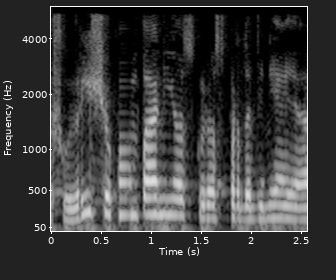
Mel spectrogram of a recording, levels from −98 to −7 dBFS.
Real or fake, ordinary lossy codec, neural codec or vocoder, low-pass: real; MP3, 48 kbps; none; 5.4 kHz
